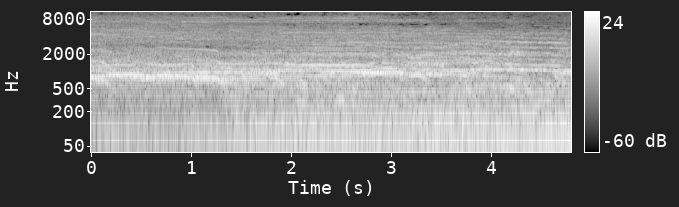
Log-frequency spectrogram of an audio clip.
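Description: A large crowd at a shop inauguration roars with cheering and shouting in a dense, continuous, loud wash of voices.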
